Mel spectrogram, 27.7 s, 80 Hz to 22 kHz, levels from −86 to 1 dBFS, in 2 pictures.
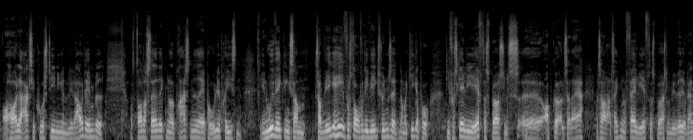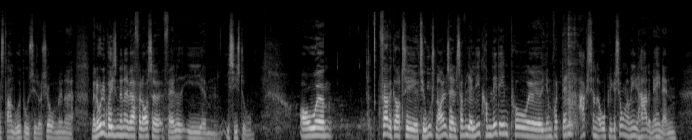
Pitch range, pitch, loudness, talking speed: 125-165 Hz, 145 Hz, -30 LUFS, 215 wpm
